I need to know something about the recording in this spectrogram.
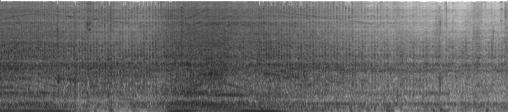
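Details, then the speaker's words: Previously non-running Combo diesel van after new injector seals: it starts better than ever and settles to an even, smooth idle with no chuffing, no knocks and no smoke; the belt is noisy. "Guys, that has never ever started up like that. We've got no chuffing, so the injector seals have made a good seal."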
